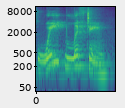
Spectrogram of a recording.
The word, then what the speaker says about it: weightlifting: Então, repita: soccer, basketball, basketball, volleyball, volleyball, tennis, tennis, running, que é corrida, running, weightlifting, levantamento de peso. Veja que eu não pronuncio esse T aqui, é apenas weightlifting.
